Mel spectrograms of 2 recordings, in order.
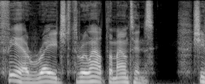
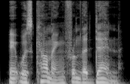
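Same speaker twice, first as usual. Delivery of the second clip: usual speaking voice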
